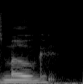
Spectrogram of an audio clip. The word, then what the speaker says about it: Moog: The last Moog. Part is Moog.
